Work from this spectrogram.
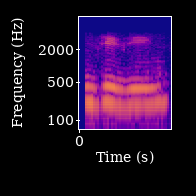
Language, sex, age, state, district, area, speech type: Hindi, female, 60+, Uttar Pradesh, Hardoi, rural, conversation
